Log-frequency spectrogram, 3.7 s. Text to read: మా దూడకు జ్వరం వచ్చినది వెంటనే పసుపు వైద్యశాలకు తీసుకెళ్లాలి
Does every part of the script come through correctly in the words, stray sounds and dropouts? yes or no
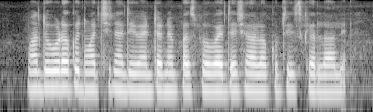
no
